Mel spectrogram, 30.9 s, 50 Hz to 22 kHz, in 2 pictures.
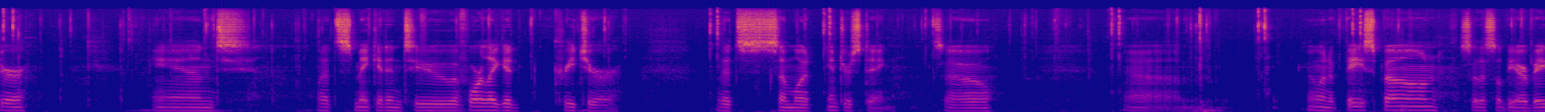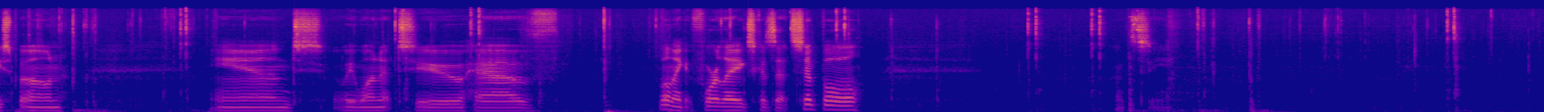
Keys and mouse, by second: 0.6 middle click, 2.1 alt+g, 2.5 middle click, 3.8 middle click, 4.9 KP_1, 5.9 shift+middle click, 7.8 Tab, 11.2 right click, 12.1 shift+s, 13.6 right click, 14.0 r, 16.4 shift+r, 17.3 right click, 17.6 g, 21.5 KP_7, 22.7 e, 24.4 middle click, 25.8 right click, 26.4 right click, 27.5 KP_7, 28.0 e.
